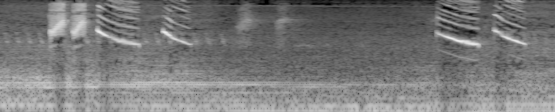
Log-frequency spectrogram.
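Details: A lure for stimulating other birds: cream-vented bulbul sings sharp, high whistles that fall in pitch, in a burst of three, then a pause, then two more, with a faint low hum behind.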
